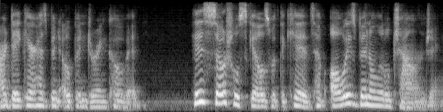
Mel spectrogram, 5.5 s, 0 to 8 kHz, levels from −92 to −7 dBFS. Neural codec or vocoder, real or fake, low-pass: vocoder, 24 kHz, 100 mel bands, Vocos; fake; 7.2 kHz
